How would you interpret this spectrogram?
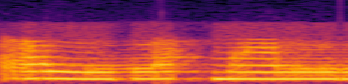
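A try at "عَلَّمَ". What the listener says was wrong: হ্যাঁ, আল্লামা লেটা আইন কোন জায়গা থেকে উচ্চারণ হয়? মিডল থ্রোট থেকে। হ্যাঁ, তো এটা আরেকটু এখন যদি আল্লামা বলি তো ওই যে হামজা উচ্চারণ এসে যাচ্ছে, যেটা হচ্ছে গিয়ে এই যে বটম থ্রোট থেকে, তো ওইটা গলার মধ্য অংশ থেকে যাতে আইন শোনা যায় সেই চেষ্টা করবেন।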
